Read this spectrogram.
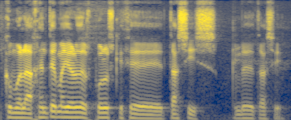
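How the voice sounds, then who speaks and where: A man's voice: mid-range voice, fast, clear, resonant tone. A man from Spain, co-hosting a casual podcast chat, asking questions and quoting others. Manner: chatty, asks questions and quotes others. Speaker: podcast co-host.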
